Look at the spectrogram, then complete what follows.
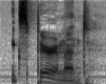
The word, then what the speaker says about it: experiment: Experiment. Здесь ударение на второй слог.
